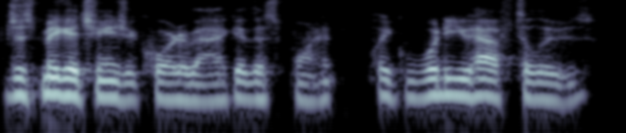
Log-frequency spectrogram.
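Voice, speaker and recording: A man's voice: medium pitch, fairly even intonation, fast, fairly bright tone, no echo, studio quality. A man co-hosting a casual sports podcast, rambling through game talk with lots of fillers and restarts. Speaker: podcast co-host.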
